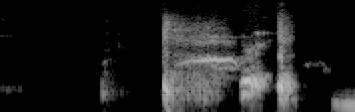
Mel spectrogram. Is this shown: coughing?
yes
